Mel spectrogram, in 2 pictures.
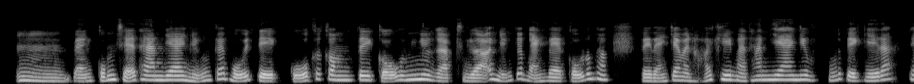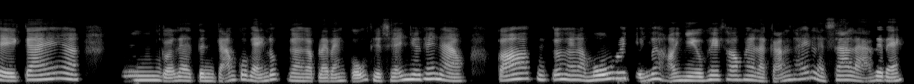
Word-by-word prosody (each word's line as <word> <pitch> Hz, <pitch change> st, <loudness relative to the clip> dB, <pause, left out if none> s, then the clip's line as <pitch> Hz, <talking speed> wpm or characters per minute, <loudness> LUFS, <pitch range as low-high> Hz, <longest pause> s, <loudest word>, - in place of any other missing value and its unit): Ừm, 165 Hz, -5 st, -2 dB
bạn 155 Hz, +2 st, -1 dB
cũng 200 Hz, +6 st, +2 dB
sẽ 200 Hz, -, +2 dB
tham 205 Hz, -2 st, +3 dB
gia 205 Hz, 0 st, +5 dB
những 180 Hz, +1 st, 0 dB
cái 245 Hz, +4 st, 0 dB
buổi 175 Hz, -3 st, +2 dB
tiệc 155 Hz, -3 st, +5 dB
của 145 Hz, +5 st, +2 dB
các 245 Hz, -1 st, -7 dB
công 205 Hz, -3 st, +1 dB
ty 205 Hz, -1 st, +4 dB
cũ, 145 Hz, -2 st, +2 dB
cũng 220 Hz, +2 st, +4 dB
như 230 Hz, -1 st, +5 dB
gặp 155 Hz, -6 st, +1 dB
x -, -, -10 dB
gỡ 155 Hz, +3 st, +3 dB
những 185 Hz, -1 st, -2 dB
cái 255 Hz, -, -1 dB
bạn 155 Hz, -3 st, -1 dB
bè 165 Hz, -2 st, +2 dB
cũ, 150 Hz, -1 st, +1 dB
đúng 250 Hz, +2 st, -1 dB
hông? 225 Hz, -3 st, 0 dB, 0.3 s
Vậy 160 Hz, -, +3 dB
bạn 155 Hz, +1 st, -1 dB
cho 195 Hz, +1 st, +2 dB
mình 175 Hz, -2 st, 0 dB
hỏi 160 Hz, +7 st, -4 dB
khi 220 Hz, -1 st, +2 dB
mà 180 Hz, -4 st, -1 dB
tham 205 Hz, +2 st, 0 dB
gia 215 Hz, 0 st, +4 dB
như 215 Hz, 0 st, +2 dB
những 200 Hz, -, -6 dB
buổi 190 Hz, +7 st, -5 dB
tiệc 175 Hz, -3 st, +3 dB
vậy 175 Hz, +1 st, +2 dB
đó, 225 Hz, +3 st, 0 dB, 0.2 s
thì 180 Hz, -4 st, +2 dB
cái, 225 Hz, +5 st, +2 dB
a, 245 Hz, -4 st, 0 dB, 0.4 s
ừm, 200 Hz, 0 st, -2 dB
gọi 155 Hz, -1 st, -1 dB
là, 175 Hz, -2 st, -1 dB
tình 165 Hz, -1 st, -1 dB
cảm 205 Hz, -, -2 dB
của 225 Hz, -1 st, -2 dB
bạn 170 Hz, -3 st, 0 dB
lúc 230 Hz, +1 st, -2 dB
là 170 Hz, -2 st, -2 dB
gặp 160 Hz, 0 st, -3 dB
lại 155 Hz, 0 st, -1 dB
bạn 160 Hz, +3 st, -3 dB
cũ 150 Hz, +8 st, -1 dB
thì 170 Hz, -5 st, -2 dB
sẽ 175 Hz, +2 st, -4 dB
như 230 Hz, +1 st, +3 dB
thế 255 Hz, 0 st, 0 dB
nào? 170 Hz, -9 st, +1 dB, 0.3 s
Có 260 Hz, +3 st, +3 dB, 0.2 s
có 230 Hz, -, -1 dB
nghĩa 225 Hz, -3 st, 0 dB
là 205 Hz, -2 st, -2 dB
muốn 220 Hz, +8 st, +3 dB
nói 275 Hz, 0 st, -1 dB
chuyện 160 Hz, +5 st, -4 dB
với 250 Hz, -, 0 dB
họ 195 Hz, -9 st, -3 dB
nhiều 180 Hz, -1 st, +1 dB
hay 215 Hz, +2 st, 0 dB
không? 215 Hz, -1 st, -3 dB
Hay 210 Hz, -2 st, -2 dB
là 160 Hz, -2 st, -2 dB
cảm 200 Hz, +4 st, -4 dB
thấy 250 Hz, +5 st, -6 dB
là 250 Hz, -11 st, -5 dB
xa 210 Hz, +4 st, -1 dB
lạ 160 Hz, -4 st, -4 dB
vậy 190 Hz, -1 st, +1 dB
bạn? 170 Hz, +1 st, +1 dB
195 Hz, 275 wpm, -22 LUFS, 165-220 Hz, 0.4 s, gia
